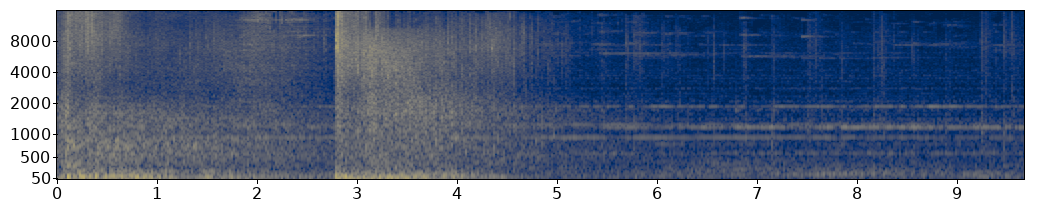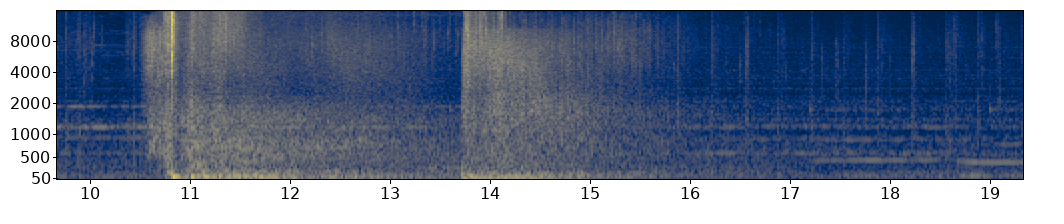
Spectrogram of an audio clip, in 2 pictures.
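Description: Hogwarts Legacy Incendio fire spells burst out as three separate whooshing explosions spaced several seconds apart, each a broad roar that fades, over a low steady game background.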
